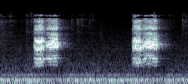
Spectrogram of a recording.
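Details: Two loud, raspy parrot screams about a second and a half apart, each harsh and noisy, each with a brief dip mid-call, over a low steady hum.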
